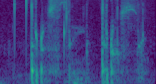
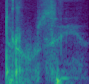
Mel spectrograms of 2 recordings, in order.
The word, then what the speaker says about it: трусы: And then it depends on where you put the stress. On which syllable. If you say трусы, then it means powerful women do not need any cowards. Women do not need cowards.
